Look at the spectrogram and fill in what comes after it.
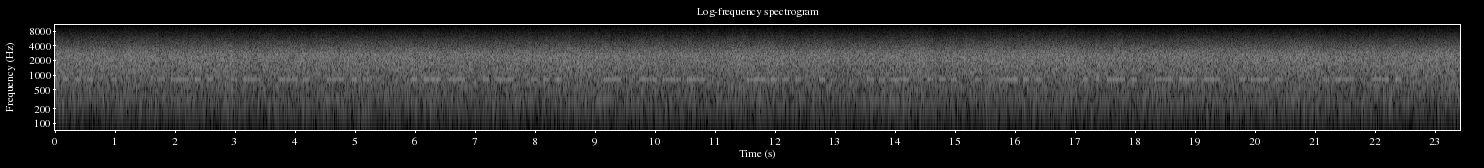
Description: Morse code, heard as a keyed tone, machine-sent, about 12 wpm, 820 Hz, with heavy radio static. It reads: … LAND WAS TO BE USED FOR AN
